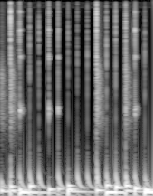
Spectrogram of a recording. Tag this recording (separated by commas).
Music, Percussion, Drum kit, Musical instrument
